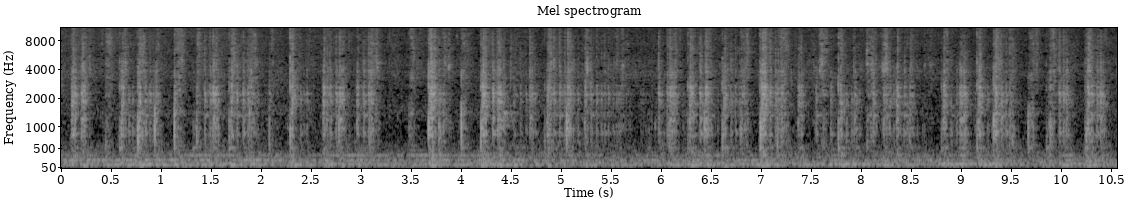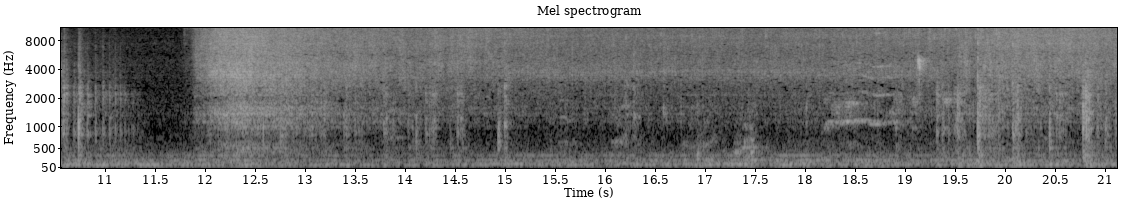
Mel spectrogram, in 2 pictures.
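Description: Wooden spatula scraping and clicking against a metal wok as minced garlic fries. About twelve seconds in, a loud sizzle starts suddenly as raw chicken pieces go into the hot oil, and it carries on steadily under the stirring.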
